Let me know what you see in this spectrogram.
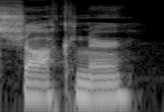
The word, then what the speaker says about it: Schochner: It's pronounced Schochner. – Schochner. – Yes. – All right, Carter Schochner. – Yeah, it's you got to get with your German IPA manual and and look it up.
